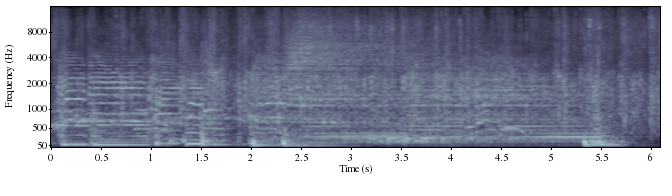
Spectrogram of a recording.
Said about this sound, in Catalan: Un fort aplaudiment, si us plau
